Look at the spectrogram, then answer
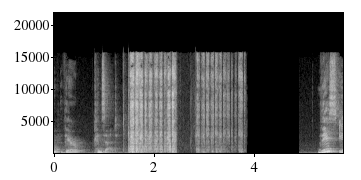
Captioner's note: scribbling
